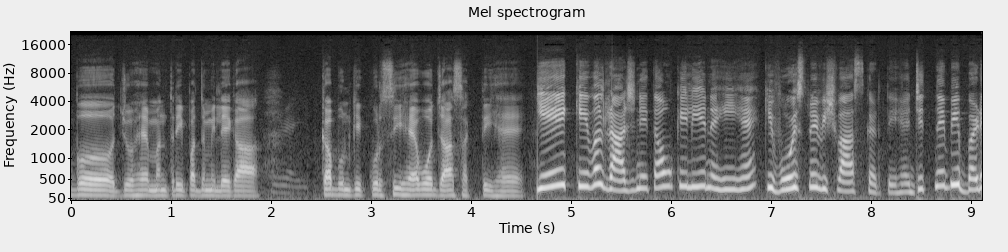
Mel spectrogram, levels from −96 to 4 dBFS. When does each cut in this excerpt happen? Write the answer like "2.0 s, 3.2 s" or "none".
4.6 s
